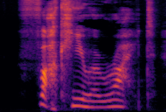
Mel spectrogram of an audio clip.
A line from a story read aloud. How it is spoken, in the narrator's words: she said through gritted teeth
